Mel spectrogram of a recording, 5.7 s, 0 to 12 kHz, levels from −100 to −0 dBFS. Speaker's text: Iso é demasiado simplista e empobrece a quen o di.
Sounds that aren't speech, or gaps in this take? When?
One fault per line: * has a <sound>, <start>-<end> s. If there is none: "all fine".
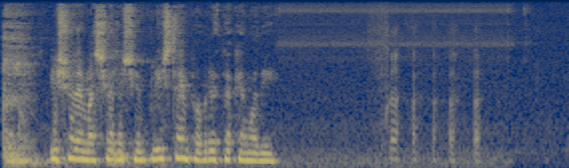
* has a laugh, 3.6-4.9 s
